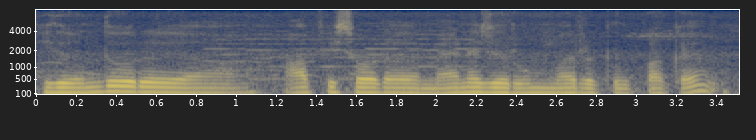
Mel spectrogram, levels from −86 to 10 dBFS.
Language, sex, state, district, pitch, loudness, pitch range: Tamil, male, Tamil Nadu, Nilgiris, 125 Hz, -15 LUFS, 120-130 Hz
